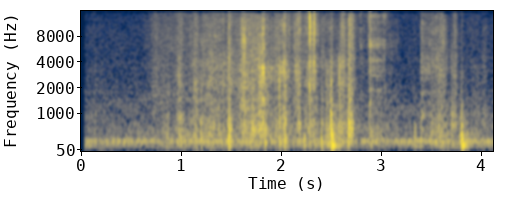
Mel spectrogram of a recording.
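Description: Handling noise from a phone being picked up and set in position: faint rubbing, rustling and a run of small clicks and knocks, the last one just before the end, over a low steady hum.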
